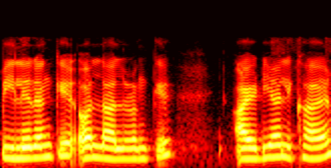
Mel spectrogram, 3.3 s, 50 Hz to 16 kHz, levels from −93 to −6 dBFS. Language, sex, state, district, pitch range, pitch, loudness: Hindi, female, Bihar, Kishanganj, 195-225 Hz, 205 Hz, -18 LUFS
